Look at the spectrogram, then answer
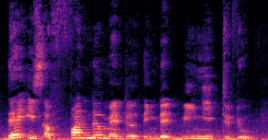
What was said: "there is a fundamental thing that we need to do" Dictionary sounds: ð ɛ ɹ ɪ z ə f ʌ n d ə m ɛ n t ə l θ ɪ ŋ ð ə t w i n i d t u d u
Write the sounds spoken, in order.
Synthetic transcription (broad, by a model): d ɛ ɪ s ə f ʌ n d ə m ɛ n t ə l t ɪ ŋ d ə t w i n i d t u d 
